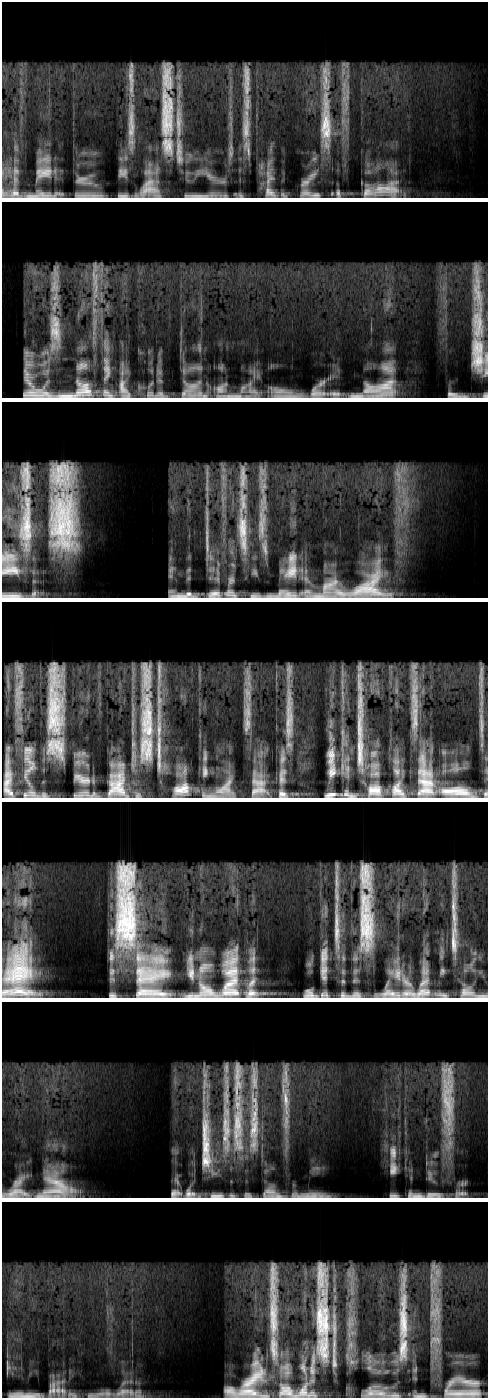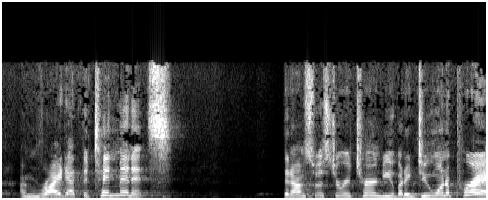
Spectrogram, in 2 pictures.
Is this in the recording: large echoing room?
yes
